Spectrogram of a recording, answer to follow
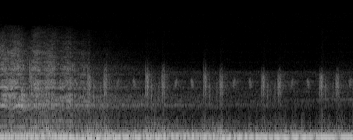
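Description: Trailer sound design: a deep steady low rumble under a regular high ticking, about four ticks a second, with a thin held high tone. A squealing horse whinny sounds in the first second.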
